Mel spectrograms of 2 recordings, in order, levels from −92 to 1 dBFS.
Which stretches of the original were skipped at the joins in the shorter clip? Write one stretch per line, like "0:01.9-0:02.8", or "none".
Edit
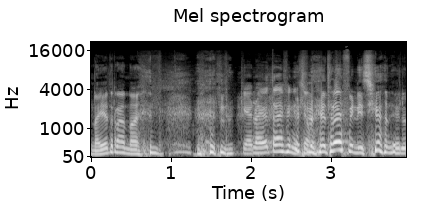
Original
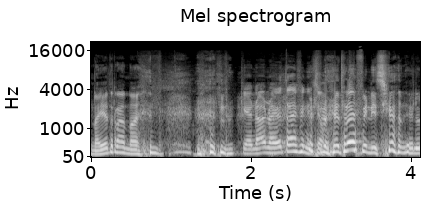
0:02.0-0:02.2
